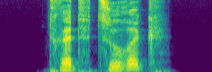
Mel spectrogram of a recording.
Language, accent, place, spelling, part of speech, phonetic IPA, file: German, Germany, Berlin, tritt zurück, verb, [tʁɪt t͡suˈʁʏk], De-tritt zurück.ogg
- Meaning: inflection of zurücktreten: 1. third-person singular present 2. singular imperative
